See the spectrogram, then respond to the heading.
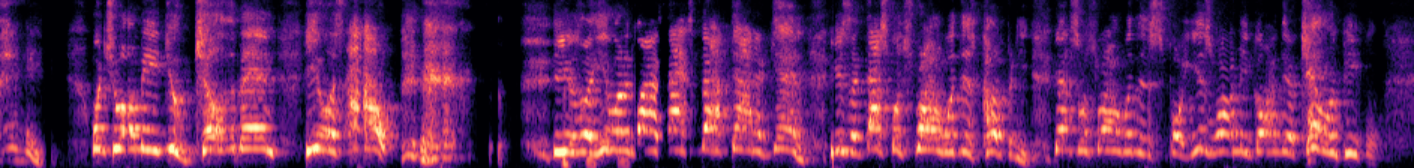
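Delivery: put-on excited shouting. Retelling a fighter's post-fight interview: imitating someone yelling excitedly. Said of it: "just yell at shit like that".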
